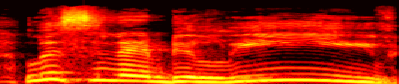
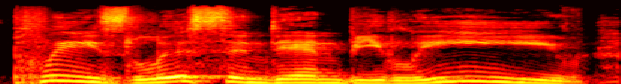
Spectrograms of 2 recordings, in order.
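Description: First: Higher, pleading echo of Listen and believe; echoing gnome, higher. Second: Pleading gnome. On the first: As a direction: Hap repeats the plea pitched up. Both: Acted. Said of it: "Hap echoed".

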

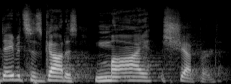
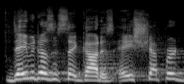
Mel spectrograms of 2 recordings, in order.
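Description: First: "my" in "my shepherd" pressed as the key word; stress on my. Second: "a" in "a shepherd" pressed louder; stress on a. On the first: Preacher to the congregation, stressing "my". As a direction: lean on "my" before shepherd. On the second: Preacher to the congregation, stressing "a". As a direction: lean on the word "a" before shepherd. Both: Shown as a demonstration. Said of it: "contrasts a, the, my".

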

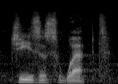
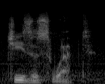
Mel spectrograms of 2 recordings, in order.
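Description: First: Said in the usual way. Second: Much softer and lower, letting it sink in; softly repeated. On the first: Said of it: "it says". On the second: Shown as a demonstration. Preacher repeating the verse to the congregation, much softer. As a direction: drop the voice to let the verse land. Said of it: "repeats the verse".

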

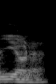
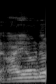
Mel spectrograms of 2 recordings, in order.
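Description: First: "Iona" starting with an EE sound; first vowel of "Iona" like "ee"; ee pronunciation. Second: "Iona" starting with an EYE sound; first vowel of "Iona" like "eye"; long-I pronunciation. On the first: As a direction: say "Iona" as ee-OH-nuh. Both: Shown as a demonstration. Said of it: "How do you say it?".

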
